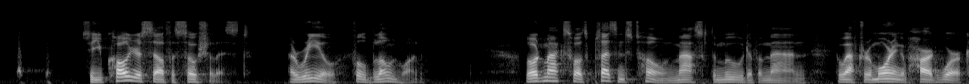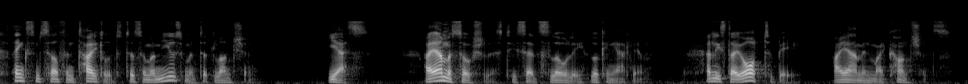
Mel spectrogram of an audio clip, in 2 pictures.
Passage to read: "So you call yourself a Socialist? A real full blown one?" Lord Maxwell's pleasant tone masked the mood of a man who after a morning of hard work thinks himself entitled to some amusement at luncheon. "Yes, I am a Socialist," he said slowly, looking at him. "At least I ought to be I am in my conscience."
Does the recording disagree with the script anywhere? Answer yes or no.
no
